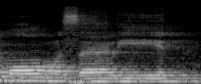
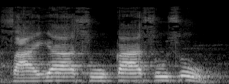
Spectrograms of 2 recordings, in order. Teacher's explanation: sin ujung lidahnya taruh bawah antara gusi bawah sama gigi bawah. Sin tipis sama sin tebal beda ya.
